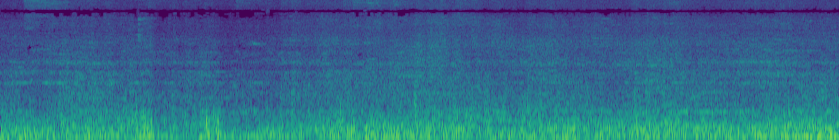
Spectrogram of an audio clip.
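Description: Intermodal freight cars carrying double-stack containers and truck trailers rolling past, a steady rumble of steel wheels on the rails.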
